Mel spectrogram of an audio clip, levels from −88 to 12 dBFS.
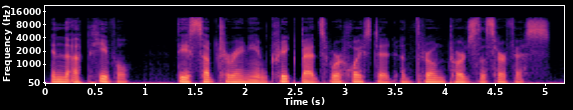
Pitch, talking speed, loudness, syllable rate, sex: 100 Hz, 160 wpm, -19 LUFS, 5.5 syllables/s, male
